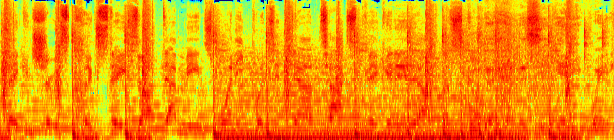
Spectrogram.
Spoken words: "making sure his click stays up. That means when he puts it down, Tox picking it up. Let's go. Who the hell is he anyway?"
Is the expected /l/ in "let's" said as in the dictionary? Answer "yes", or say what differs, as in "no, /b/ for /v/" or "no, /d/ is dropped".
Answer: no, /n/ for /l/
